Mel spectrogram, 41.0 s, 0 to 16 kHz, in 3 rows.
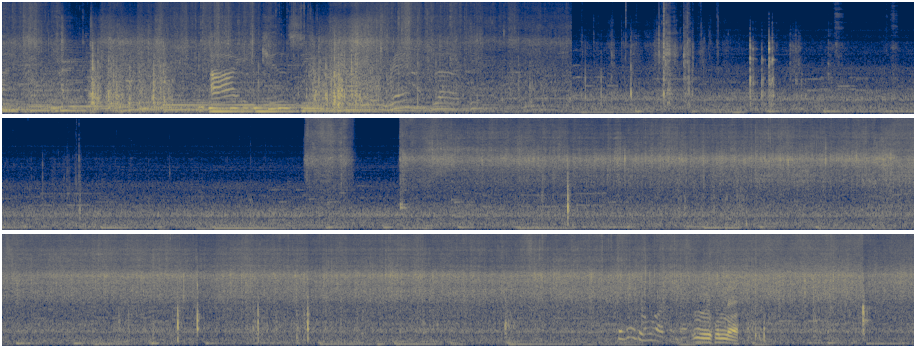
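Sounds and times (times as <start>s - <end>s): pork sizzling on griddle: 0.0s - 8.6s, 18.2s - 19.0s, 19.6s - 41.0s.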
